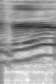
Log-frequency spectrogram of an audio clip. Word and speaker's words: Ver: what his name is is it Roger ver Roger years writes beer its beer that's what he said he was like he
